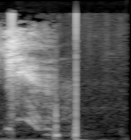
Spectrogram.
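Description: A single short sneeze, close and loud, followed by a couple of brief soft thumps.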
